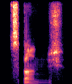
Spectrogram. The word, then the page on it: sponge: British English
